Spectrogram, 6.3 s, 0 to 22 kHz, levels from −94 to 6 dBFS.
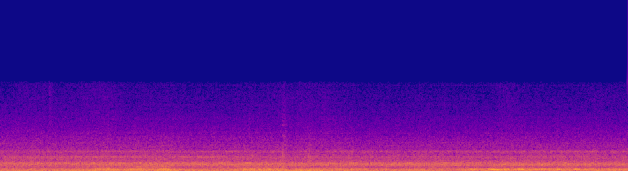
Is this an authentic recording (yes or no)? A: yes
